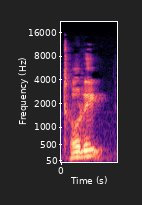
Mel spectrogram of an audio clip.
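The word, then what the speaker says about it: 鳥: But the difference is that tori, I might not be able to do it justice, bird, there's only one I at the end, whereas tori for the pi symbol temple, you know, poles, have a double I.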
